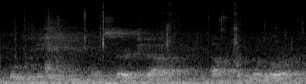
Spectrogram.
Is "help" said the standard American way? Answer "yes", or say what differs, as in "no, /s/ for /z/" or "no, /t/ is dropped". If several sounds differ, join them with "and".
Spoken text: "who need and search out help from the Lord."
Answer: no, /l/ is dropped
